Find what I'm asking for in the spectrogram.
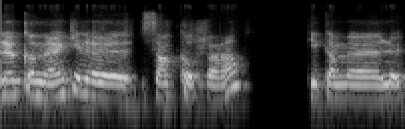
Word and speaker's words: Sankofa: Sankofa, S-A-N-K-O-F-A.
